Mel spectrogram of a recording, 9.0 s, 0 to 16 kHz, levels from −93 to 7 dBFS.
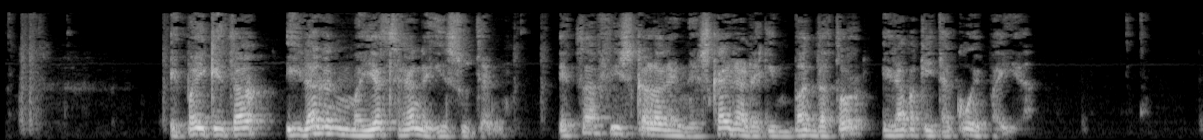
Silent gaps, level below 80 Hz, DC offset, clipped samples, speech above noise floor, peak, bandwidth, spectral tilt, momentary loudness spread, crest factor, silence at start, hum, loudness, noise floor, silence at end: none; -62 dBFS; under 0.1%; under 0.1%; 53 dB; -2 dBFS; 11.5 kHz; -5 dB/octave; 15 LU; 18 dB; 0.15 s; none; -19 LUFS; -72 dBFS; 1.3 s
